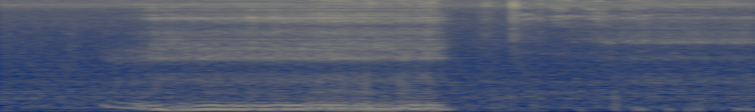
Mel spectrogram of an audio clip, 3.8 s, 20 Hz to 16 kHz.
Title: My German shepherd snores as if she worked 12 hr shift to pay bills.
